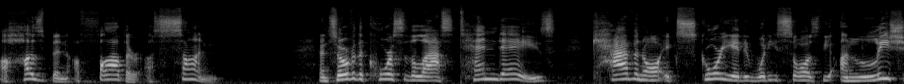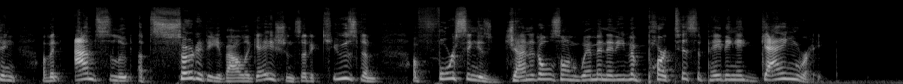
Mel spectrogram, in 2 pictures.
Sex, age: male, 40-59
